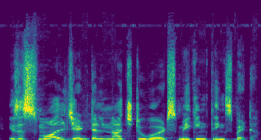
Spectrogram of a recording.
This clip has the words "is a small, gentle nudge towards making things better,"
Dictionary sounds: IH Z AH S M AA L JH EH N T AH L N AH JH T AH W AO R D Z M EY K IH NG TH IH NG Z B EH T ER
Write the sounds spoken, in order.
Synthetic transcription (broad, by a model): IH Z AH S M AA L JH EH N T AH L N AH CH T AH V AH R D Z M EY K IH NG T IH NG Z B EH T ER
